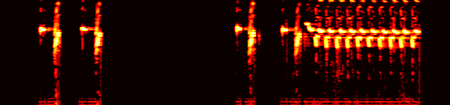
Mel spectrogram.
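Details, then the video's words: Salon-style song (canto de salón) of a European goldfinch on a Spanish tutor recording: paired sharp high chirps, a pause, then a fast even trill of repeated twittering notes lasting about one and a half seconds; no other sounds. "CANTO DE SALON JILGUERO "ROCKY" شريط لغة الحسون الإسباني"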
